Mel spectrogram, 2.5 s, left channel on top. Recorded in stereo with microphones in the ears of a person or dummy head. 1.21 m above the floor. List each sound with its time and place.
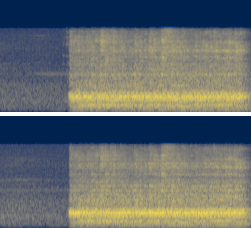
0.7 s a drill: 15° left (ahead or behind), 2.5 m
